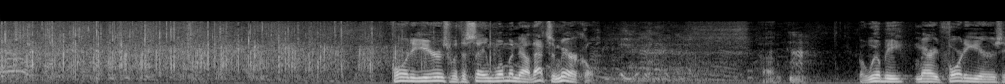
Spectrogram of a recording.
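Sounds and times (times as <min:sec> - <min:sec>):
audience clapping: 0:00.0 - 0:05.1
speech: 0:03.9 - 0:06.1, 0:08.7 - 0:10.0
laughter: 0:06.0 - 0:07.6.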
